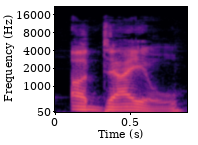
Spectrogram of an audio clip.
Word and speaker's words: Adele: celebrities okay wow so so Adele right she would rather people call her adale no way no they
